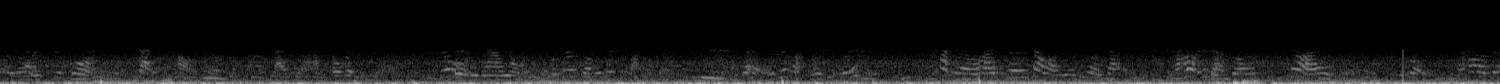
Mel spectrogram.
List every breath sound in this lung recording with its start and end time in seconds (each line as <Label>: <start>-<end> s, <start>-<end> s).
Stridor: 1.91-2.34 s, 6.84-7.46 s, 8.44-8.86 s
